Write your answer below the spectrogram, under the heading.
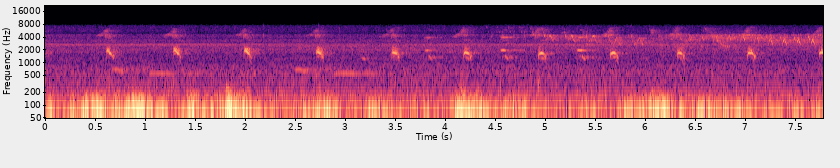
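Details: Two golden eagle chicks at their nest during breakfast, Lahemaa, northern Estonia, 22 June 2024, recorded by a nest camera near a military training field: thin, down-slurred piping calls repeated about every half second over a steady low rumble.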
